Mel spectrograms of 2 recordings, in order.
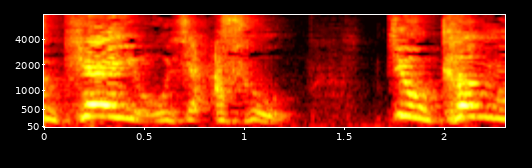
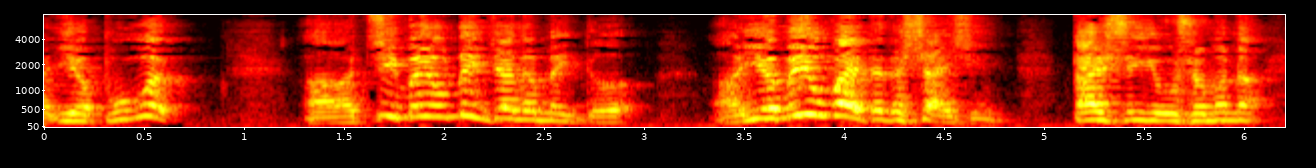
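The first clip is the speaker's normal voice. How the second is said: ordinary delivery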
